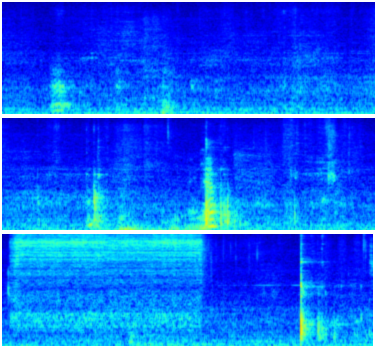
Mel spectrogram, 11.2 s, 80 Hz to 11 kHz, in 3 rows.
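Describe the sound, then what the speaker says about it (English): A WD-40 spray can hisses in one steady two-second burst onto brake line threads on a Mercedes 190E 2.6 Cosworth, amid faint clicks and handling noises. "Some WD-40 to clean up the threads."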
